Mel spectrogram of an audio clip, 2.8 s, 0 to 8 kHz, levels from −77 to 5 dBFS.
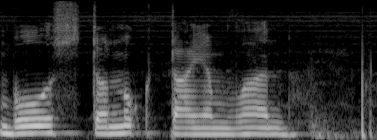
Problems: background sounds at intervals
